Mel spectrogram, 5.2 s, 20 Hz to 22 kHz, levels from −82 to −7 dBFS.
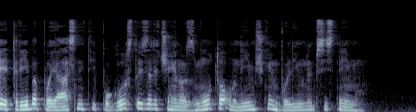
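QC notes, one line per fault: Throughout, Vorbis compression: The speech has no content above 10.6 kHz, so the top octave is missing and the sound is dull. The remaining treble is hissy and grainy, and sibilants come out as rough noise rather than clean detail. The coder has likely quantised the high bands so coarsely that fine structure is replaced by noise of similar energy. The damage is plainly audible and fits a low bitrate of about 35 kbps.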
